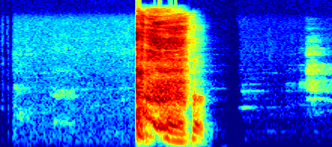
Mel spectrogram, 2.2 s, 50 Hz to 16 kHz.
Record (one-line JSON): {"cough_length": "2.2 s", "cough_amplitude": 32224, "cough_signal_mean_std_ratio": 0.33, "survey_phase": "beta (2021-08-13 to 2022-03-07)", "age": "18-44", "gender": "Female", "wearing_mask": "No", "symptom_runny_or_blocked_nose": true, "symptom_headache": true, "symptom_onset": "5 days", "smoker_status": "Ex-smoker", "respiratory_condition_asthma": false, "respiratory_condition_other": false, "recruitment_source": "Test and Trace", "submission_delay": "3 days", "covid_test_method": "RT-qPCR", "covid_ct_value": 31.5, "covid_ct_gene": "ORF1ab gene", "covid_ct_mean": 33.0, "covid_viral_load": "15 copies/ml", "covid_viral_load_category": "Minimal viral load (< 10K copies/ml)"}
